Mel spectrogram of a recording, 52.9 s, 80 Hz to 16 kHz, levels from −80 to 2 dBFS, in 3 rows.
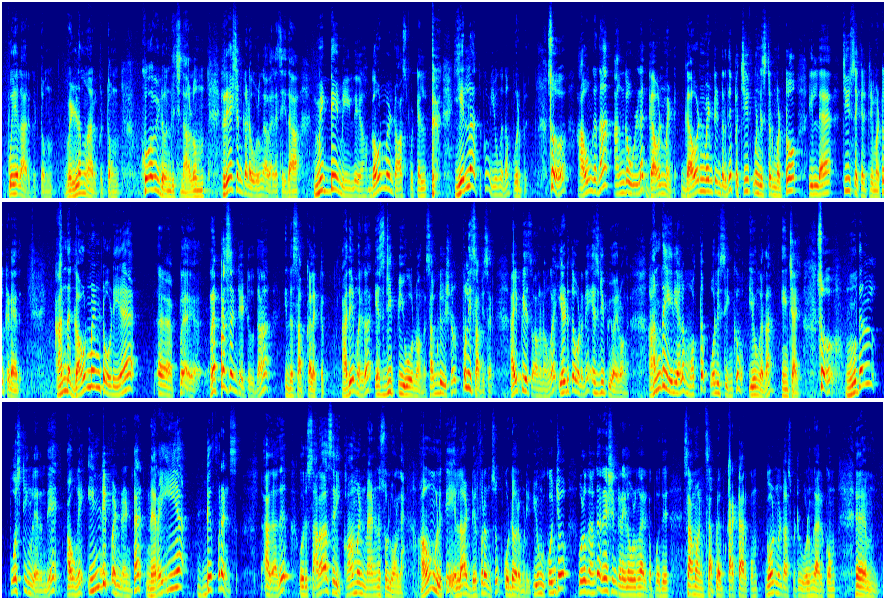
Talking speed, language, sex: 115 wpm, Tamil, male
